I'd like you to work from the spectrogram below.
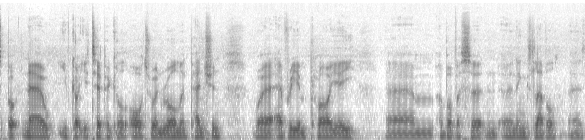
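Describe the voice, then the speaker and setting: A man speaking as a pension adviser on a podcast, explaining things in a conversational way. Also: lowish voice.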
